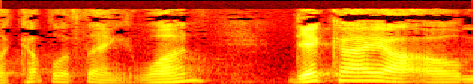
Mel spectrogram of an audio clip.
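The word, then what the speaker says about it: Dikaiao (δικαιόω): D-I-K-A-I-O, long O. Dikaiao.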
